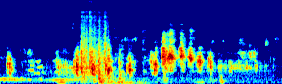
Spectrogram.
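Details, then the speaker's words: Adult rooster with a respiratory cold (ngorok/pilek) in the rainy, windy season: rough, croaking rattles with each breath, a respiratory rattle (snoring). "dengerin teman-teman kamu Hai suara normal ini bisa terjadi karena saatnya sang musim penghujan dan Anginnya kencang ya Jadi tidak menutup kemungkinan ayam dewasa pun bisa terkena penyakit ngorok ini"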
